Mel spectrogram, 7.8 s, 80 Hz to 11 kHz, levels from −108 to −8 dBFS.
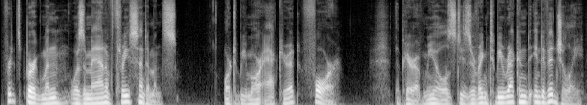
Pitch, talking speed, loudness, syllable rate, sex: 110 Hz, 170 wpm, -20 LUFS, 5.9 syllables/s, male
